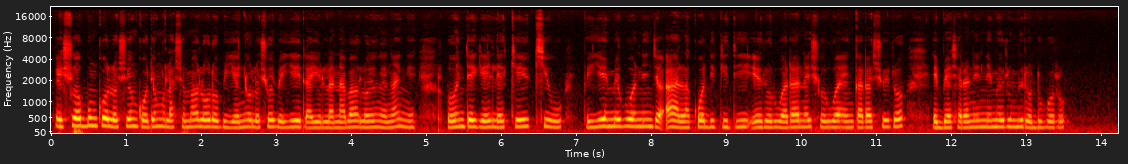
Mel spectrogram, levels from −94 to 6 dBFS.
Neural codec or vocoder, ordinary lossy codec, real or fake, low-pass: none; none; real; 19.8 kHz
